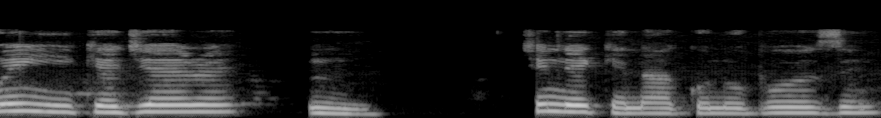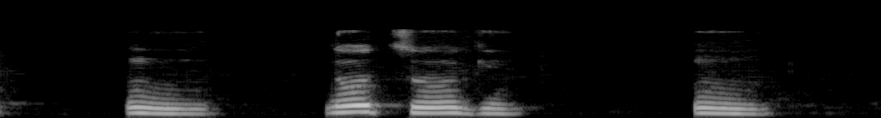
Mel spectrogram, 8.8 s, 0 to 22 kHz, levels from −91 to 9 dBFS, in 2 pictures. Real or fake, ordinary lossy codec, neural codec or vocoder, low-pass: real; none; none; none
